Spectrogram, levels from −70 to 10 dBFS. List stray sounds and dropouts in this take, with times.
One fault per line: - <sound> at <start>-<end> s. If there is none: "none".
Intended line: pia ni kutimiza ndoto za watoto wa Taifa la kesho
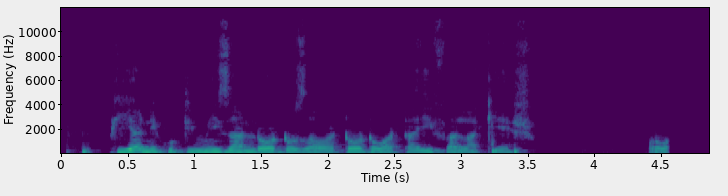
- laugh at 4.4-4.6 s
